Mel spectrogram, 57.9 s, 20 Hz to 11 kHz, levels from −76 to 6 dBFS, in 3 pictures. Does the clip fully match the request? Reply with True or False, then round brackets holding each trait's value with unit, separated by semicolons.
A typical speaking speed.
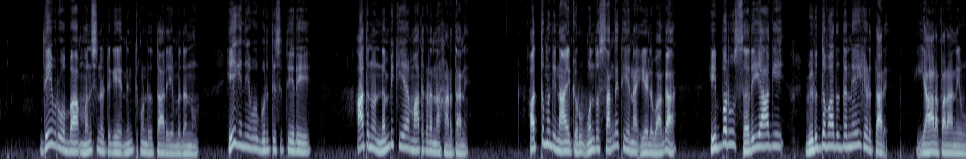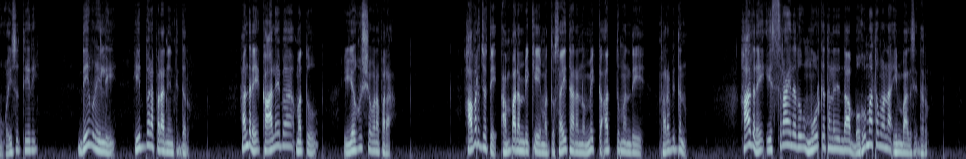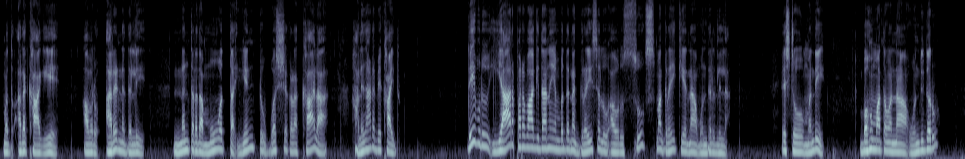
True (75 wpm)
